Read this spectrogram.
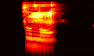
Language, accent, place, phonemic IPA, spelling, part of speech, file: French, France, Lyon, /pu.mɔ̃/, poumons, noun, LL-Q150 (fra)-poumons.wav
- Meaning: plural of poumon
